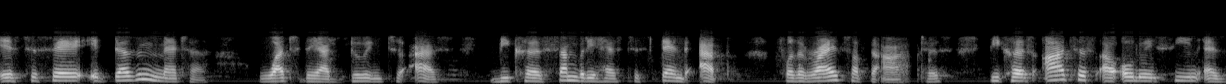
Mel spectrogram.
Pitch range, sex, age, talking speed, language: 150-195 Hz, female, 50-69, 145 wpm, English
